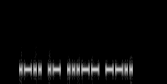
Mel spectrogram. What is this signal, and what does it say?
Morse code, heard as a keyed tone, about 48 wpm, 700 Hz. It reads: LA3Z
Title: DXCC-100 Call Signs - 4 Characters - 50wpm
